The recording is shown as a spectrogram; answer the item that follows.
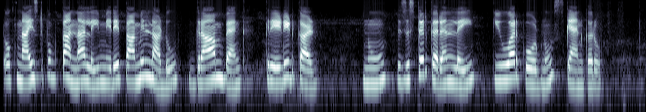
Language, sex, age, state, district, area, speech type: Punjabi, female, 18-30, Punjab, Amritsar, urban, read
